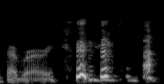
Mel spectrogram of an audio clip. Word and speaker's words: February: My husband said that he listened to Paula Poundstone, who said that she was no longer going to talk to anybody who pronounced both R's in February.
